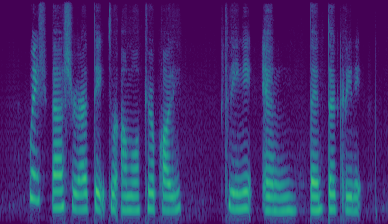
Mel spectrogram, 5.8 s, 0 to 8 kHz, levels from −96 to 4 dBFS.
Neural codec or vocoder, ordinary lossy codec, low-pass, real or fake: codec, 16 kHz, 0.5 kbps, X-Codec, HuBERT features, trained on balanced general audio; none; none; fake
